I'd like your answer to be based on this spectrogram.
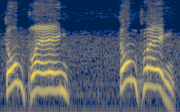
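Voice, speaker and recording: A man voicing a shrill, panicky, bossy wife in a screeching falsetto. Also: expressive, very slow, breathy edge, phone-quality sound, exaggerated voice. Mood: exasperated. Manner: bossy, exasperated.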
